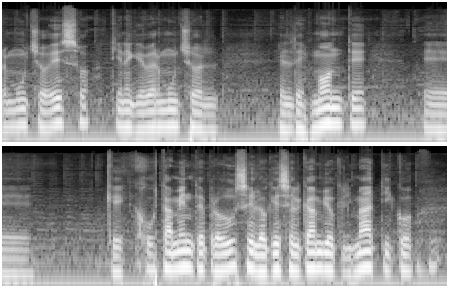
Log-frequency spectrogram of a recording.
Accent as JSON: {"language": "Spanish", "town": "San José del Rincón", "region": "Santa Fe", "country": "Argentina", "tie": "born or raised there", "said": "Allá en Mis Pagos, en Santa Fe, donde yo nací, y después viví cerca del río, en un pueblito muy pintoresco de pescadores que se llama San José del Rincón. Yo vivía cerca del río"}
